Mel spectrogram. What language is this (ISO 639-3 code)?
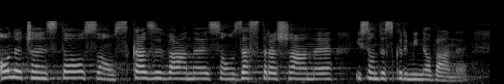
pol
